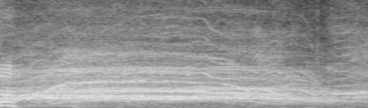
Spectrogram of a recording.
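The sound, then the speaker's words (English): An audience at a movie Q&A with Shailene Woodley and Ansel screams and cheers in a sustained, high-pitched roar, many voices shrieking and whooping together at steady loudness for the full couple of seconds, easing slightly at the end. “Oh, yeah, so we can't talk unless y'all are a little quiet.”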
